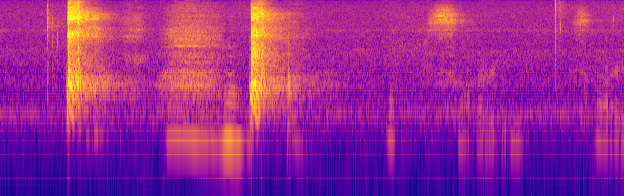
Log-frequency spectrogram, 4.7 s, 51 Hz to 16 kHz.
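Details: Sneezing: a 4-day-old newborn baby gives two sharp, high little sneezes with a short soft fuss between them, then quiet room noise.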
